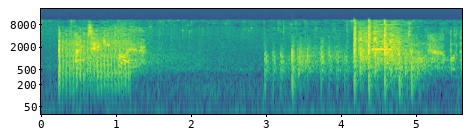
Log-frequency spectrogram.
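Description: Gunfire in the video game Apex Legends: rapid bursts of automatic shots come in two stretches separated by sparser cracks, loud and fairly close, with a voice speaking briefly.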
